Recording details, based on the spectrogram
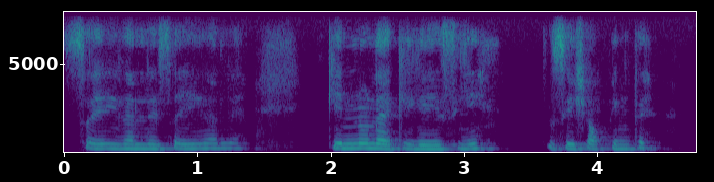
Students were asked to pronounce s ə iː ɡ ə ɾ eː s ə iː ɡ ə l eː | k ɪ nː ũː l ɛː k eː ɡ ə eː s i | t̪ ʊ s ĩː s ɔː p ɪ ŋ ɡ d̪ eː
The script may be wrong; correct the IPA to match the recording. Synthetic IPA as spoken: s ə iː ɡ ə l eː s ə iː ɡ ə l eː | k ɪ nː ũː l ɛː k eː ɡ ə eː s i | t̪ ʊ s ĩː ʃ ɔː p ɪ ŋ ɡ t̪ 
